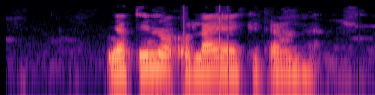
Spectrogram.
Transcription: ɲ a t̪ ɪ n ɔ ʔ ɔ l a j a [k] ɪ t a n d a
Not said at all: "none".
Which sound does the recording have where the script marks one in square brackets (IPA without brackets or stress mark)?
k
